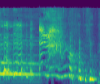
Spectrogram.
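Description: A six-month-old baby laughing: one long, steady high note, with a short burst of laughter less than a second in.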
